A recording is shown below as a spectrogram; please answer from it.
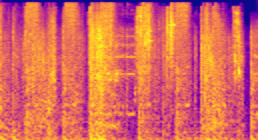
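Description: Enemies fire guns in the first-person action game Anger Foot, a dense, loud fusillade of repeated shots and bursts running continuously through the short stretch, with no speech over it.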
